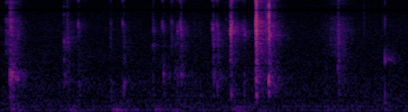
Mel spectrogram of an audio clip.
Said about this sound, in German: Tippen.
